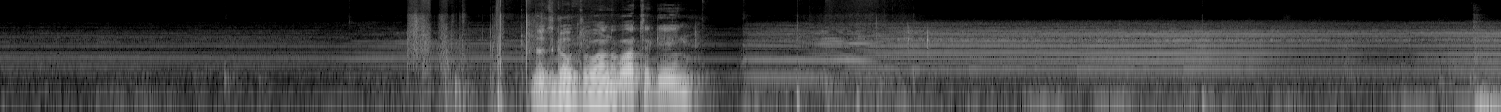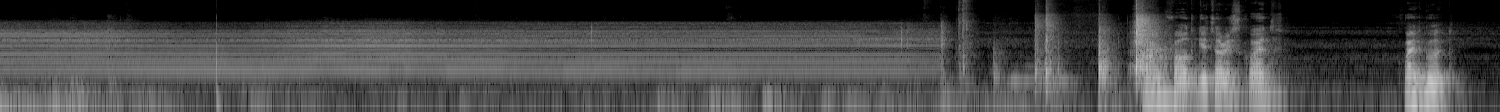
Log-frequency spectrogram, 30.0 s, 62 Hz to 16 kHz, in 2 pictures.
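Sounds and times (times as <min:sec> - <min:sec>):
amplifier mains hum and buzz: 0:00.0 - 0:30.0.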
